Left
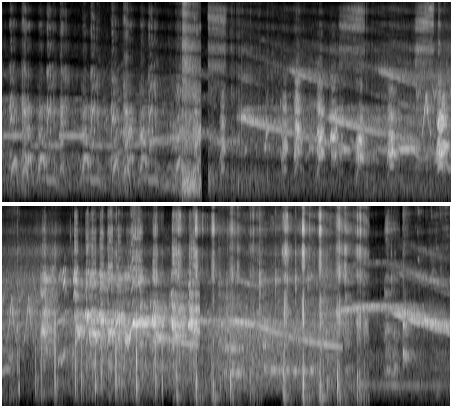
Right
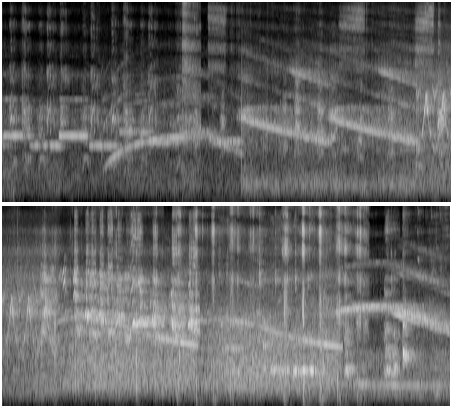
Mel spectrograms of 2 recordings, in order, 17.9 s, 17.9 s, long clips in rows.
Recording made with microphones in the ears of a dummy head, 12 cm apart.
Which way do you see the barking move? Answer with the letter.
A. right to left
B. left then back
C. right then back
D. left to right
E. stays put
D.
